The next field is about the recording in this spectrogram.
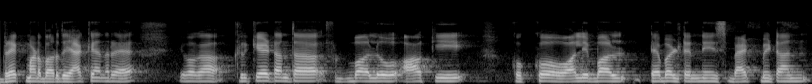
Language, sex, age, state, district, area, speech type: Kannada, male, 18-30, Karnataka, Tumkur, urban, spontaneous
